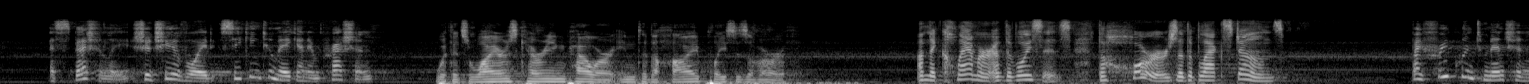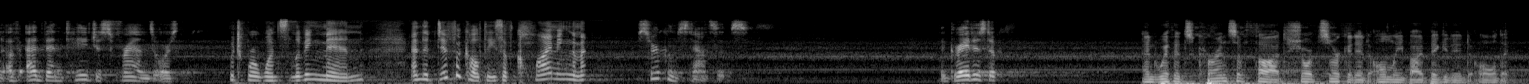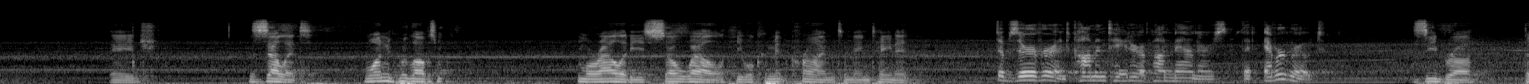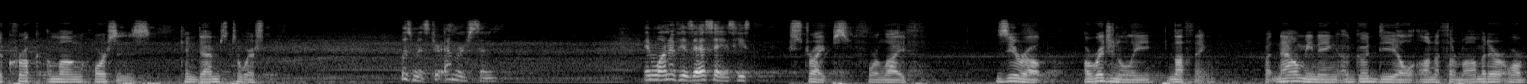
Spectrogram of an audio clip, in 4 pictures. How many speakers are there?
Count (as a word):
three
